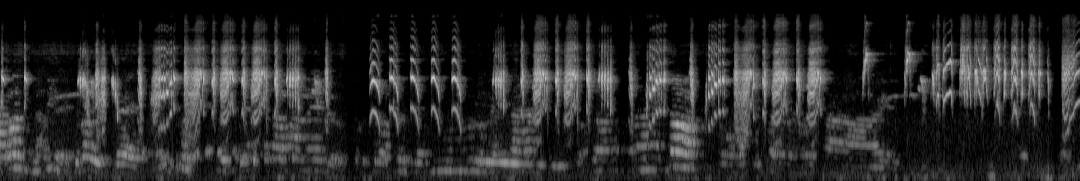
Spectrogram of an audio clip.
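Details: Energetic Long-tailed shrike song meant as a lure for reluctant shrikes: long, busy stretches of harsh chattering and buzzy notes mixed with quick rising and falling slurs, broken by brief gaps, with faint lower notes underneath.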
